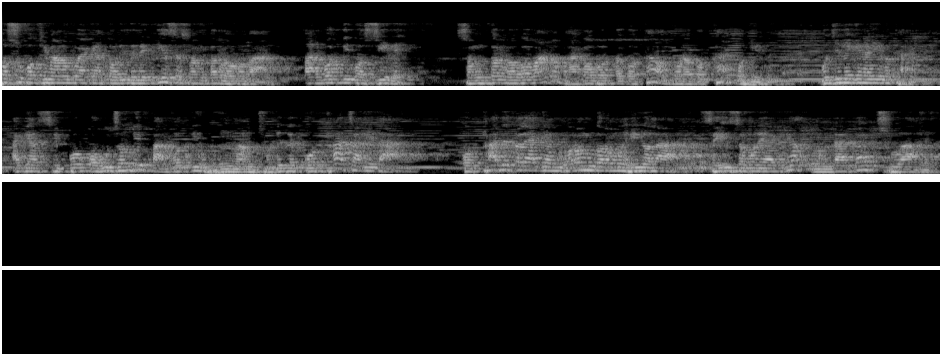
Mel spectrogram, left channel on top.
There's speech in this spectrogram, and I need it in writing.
ପକ୍ଷୀ ମାନଙ୍କୁ ଆଜ୍ଞା ତଳିଦେଲେ କିଏ ସେ ଶଙ୍କର ଭଗବାନ ପାର୍ବତୀ ବସିଲେ ଶଙ୍କର ଭଗବାନ ଭାଗବତ କଥା ଅମର କଥା କହିଲେ ବୁଝିଲେ କି ନାଇଁ କଥା ଆଜ୍ଞା ଶିବ କହୁଛନ୍ତି ପାର୍ବତୀ ହୁଁ ମାରୁଛନ୍ତି କଥା ଚାଲିଲା କଥା ଯେତେବେଳେ ଆଜ୍ଞା ଗରମ ହେଇଗଲା ସେଇ ସମୟରେ ଆଜ୍ଞା ଅଣ୍ଡାଟା ଛୁଆ ହେଲା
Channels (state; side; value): silent; right; 59 dB below the other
